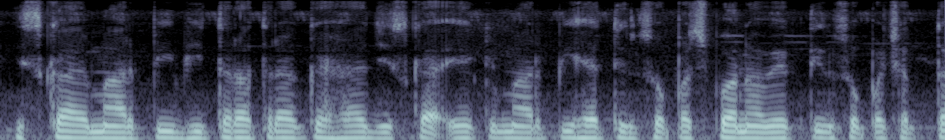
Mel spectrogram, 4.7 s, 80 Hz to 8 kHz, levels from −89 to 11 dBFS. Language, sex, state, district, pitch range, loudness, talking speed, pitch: Hindi, male, Jharkhand, Palamu, 125-135 Hz, -17 LUFS, 240 wpm, 130 Hz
